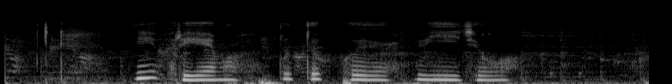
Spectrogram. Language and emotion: Russian, sad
